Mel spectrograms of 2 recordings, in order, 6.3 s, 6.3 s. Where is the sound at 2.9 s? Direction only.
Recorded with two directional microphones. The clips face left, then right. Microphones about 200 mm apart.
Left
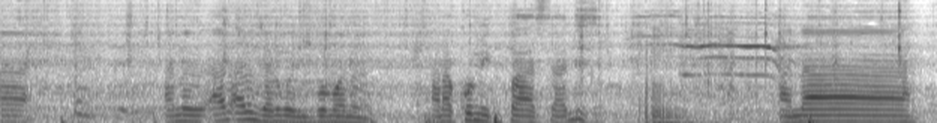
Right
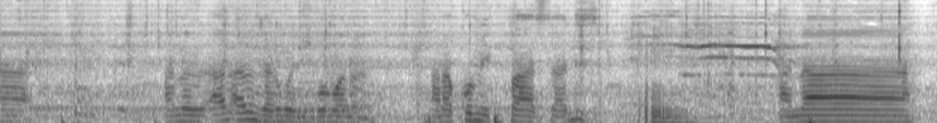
10° left (ahead or behind).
